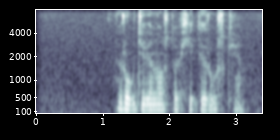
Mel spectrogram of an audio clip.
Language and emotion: Russian, neutral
